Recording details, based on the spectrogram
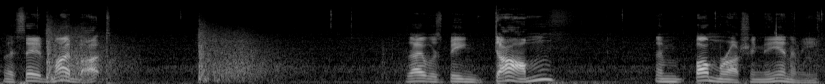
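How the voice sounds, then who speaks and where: A man giving excitable, casual commentary while playing a game, often chuckling to himself, with a noisy recording. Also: medium pitch, takes it slowly, pauses often. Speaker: gameplay commentator. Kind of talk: casual let's-play commentary.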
